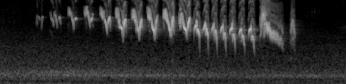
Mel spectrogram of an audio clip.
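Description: A finch sings a bright, quick run of about twenty high, slurred notes that speed up and drop in pitch, ending in a short flourish.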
